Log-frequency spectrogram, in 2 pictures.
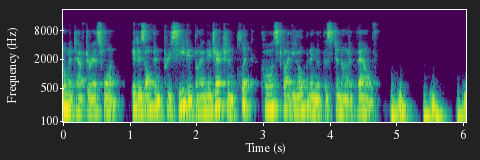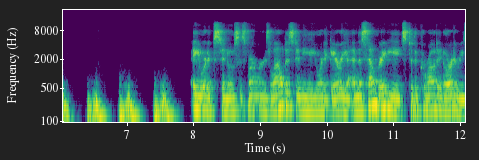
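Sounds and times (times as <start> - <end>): heart murmur: 4.9 - 7.8
heartbeat lub-dub: 4.9 - 7.8.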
